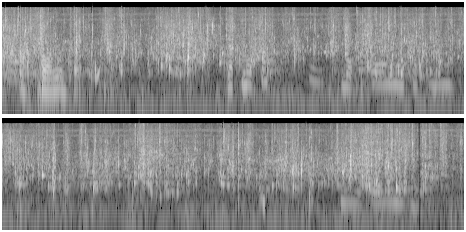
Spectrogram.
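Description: Water splashes and sloshes as hands scrub snails in a basin.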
